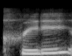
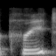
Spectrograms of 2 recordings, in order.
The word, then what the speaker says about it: Crete: will tell you all that the island of kriti or crete is really pronounced creepy but they spell it but americans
